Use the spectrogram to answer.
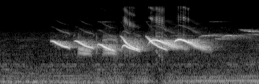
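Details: Captive rufous-bellied thrush singing and answering another bird nearby: a short burst of clear, slurred whistled phrases, each rising then falling, about five notes in quick succession.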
